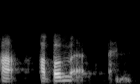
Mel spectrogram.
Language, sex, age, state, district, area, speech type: Malayalam, male, 18-30, Kerala, Idukki, urban, conversation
